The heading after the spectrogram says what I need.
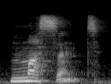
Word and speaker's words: mustn't: mustn't say it yes we don't say t mustn't mustn't okay next should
